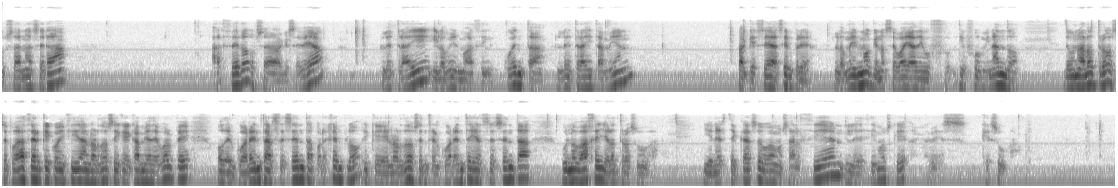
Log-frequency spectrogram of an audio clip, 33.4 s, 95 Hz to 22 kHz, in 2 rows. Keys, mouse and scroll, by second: 5.3 typing, 10.9 typing, 24.9-33.4 middle drag, 24.9-33.4 right drag, 33.0 |.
